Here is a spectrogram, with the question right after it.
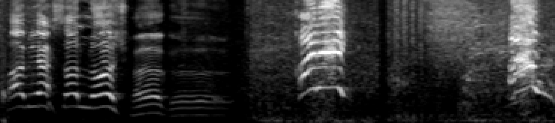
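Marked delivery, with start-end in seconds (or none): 2.5-4.6 very high loud yelp; sudden jolt of alarm; high loud cry; startled shriek. Real, not acted. Startled in fight.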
